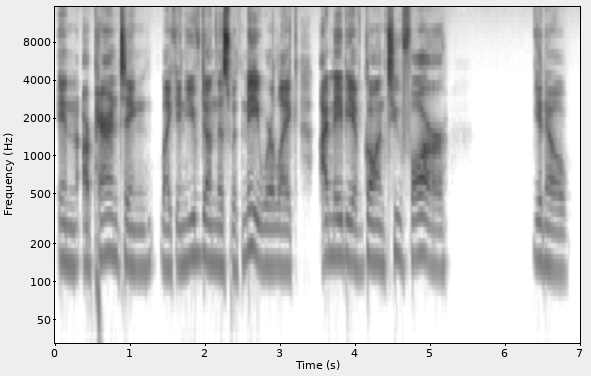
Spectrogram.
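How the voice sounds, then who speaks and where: A man's voice: medium pitch, level tone, measured pace, fairly bright tone, no room sound, studio quality. A young man co-hosting a podcast, giving earnest, emphatic advice on marriage and parenting. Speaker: podcast co-host. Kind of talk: casual chat about marriage and parenting.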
